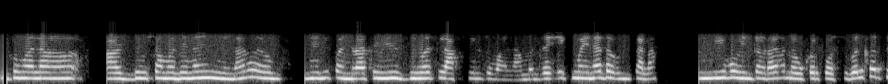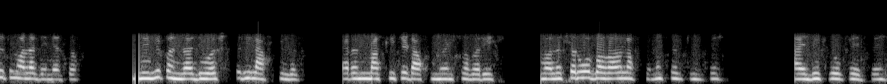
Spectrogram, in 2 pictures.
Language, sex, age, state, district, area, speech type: Marathi, female, 18-30, Maharashtra, Washim, urban, conversation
